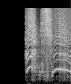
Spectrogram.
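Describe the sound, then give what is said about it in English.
A single loud sneeze bursts out of silence, starting with a sharp rising intake and ending in a forceful, voiced exhalation. “These bees are so sick that I'm sneezing.”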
